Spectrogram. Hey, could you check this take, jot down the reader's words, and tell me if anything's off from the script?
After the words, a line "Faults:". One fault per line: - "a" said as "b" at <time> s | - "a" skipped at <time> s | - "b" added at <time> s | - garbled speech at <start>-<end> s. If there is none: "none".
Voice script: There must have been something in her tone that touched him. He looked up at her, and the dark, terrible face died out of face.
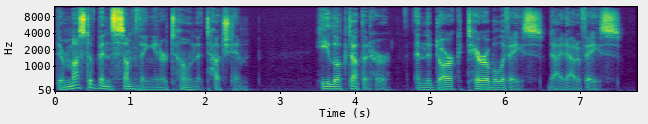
There must have been something in her tone that touched him. He looked up at her, and the dark, terrible face died out of face.
Faults:
none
